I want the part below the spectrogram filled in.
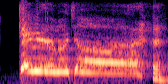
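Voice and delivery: play-acted urgent screaming, very high, shrill and drawn out. Recalling a relay race, the runner waiting for the baton is retelling a scream. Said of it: "just like screaming like".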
